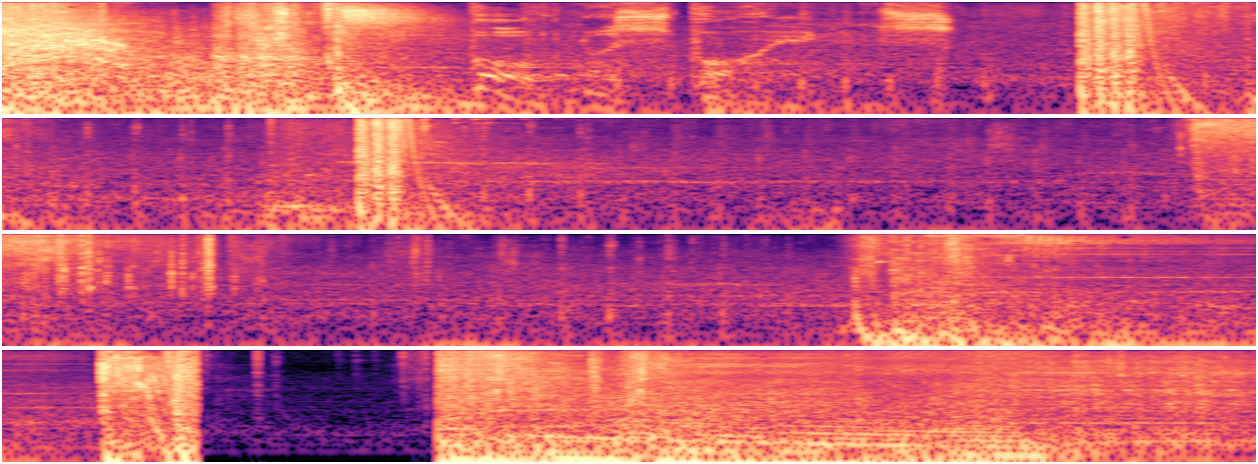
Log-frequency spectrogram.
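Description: Gunfire and explosions boom.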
